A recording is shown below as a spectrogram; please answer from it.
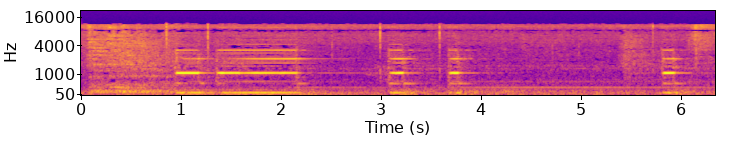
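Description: Stepper-driven axis motors of a CNC wood lathe being jogged from a handheld controller: a whining move about a second in that lasts nearly a second, then a few brief whining blips, over a steady low hum.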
